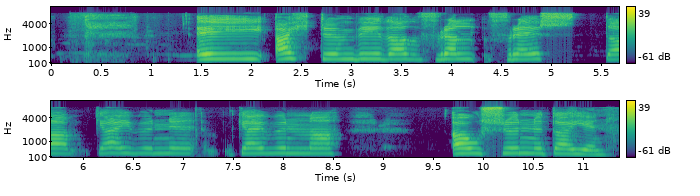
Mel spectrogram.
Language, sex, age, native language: Icelandic, male, 11, Icelandic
